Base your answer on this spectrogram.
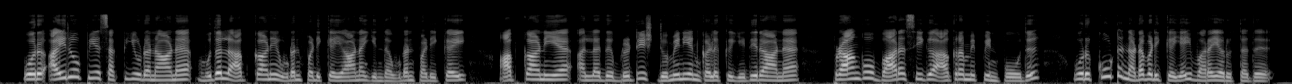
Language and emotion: Tamil, neutral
